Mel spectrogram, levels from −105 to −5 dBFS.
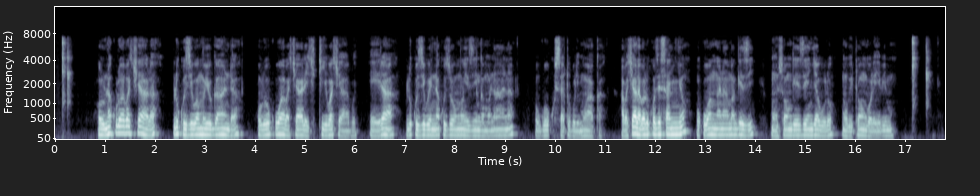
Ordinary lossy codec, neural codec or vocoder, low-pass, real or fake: none; codec, 16 kHz, 8 kbps, FreqCodec, larger model; 7.2 kHz; fake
